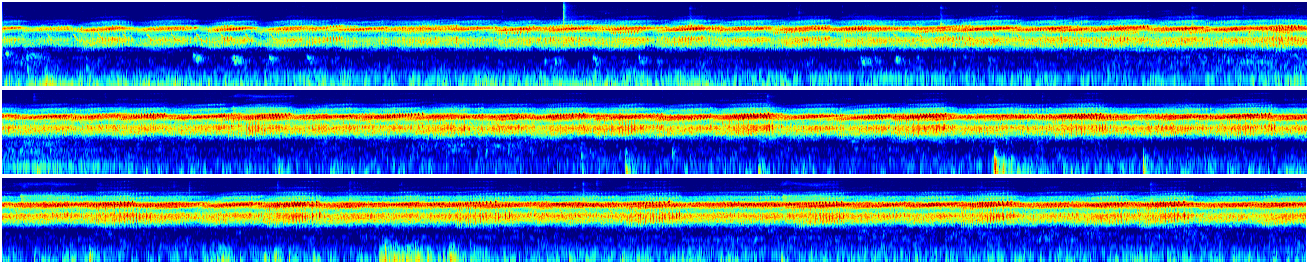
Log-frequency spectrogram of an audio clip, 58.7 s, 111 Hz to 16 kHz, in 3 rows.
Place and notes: Recorded on a Zoom H4 Recorder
